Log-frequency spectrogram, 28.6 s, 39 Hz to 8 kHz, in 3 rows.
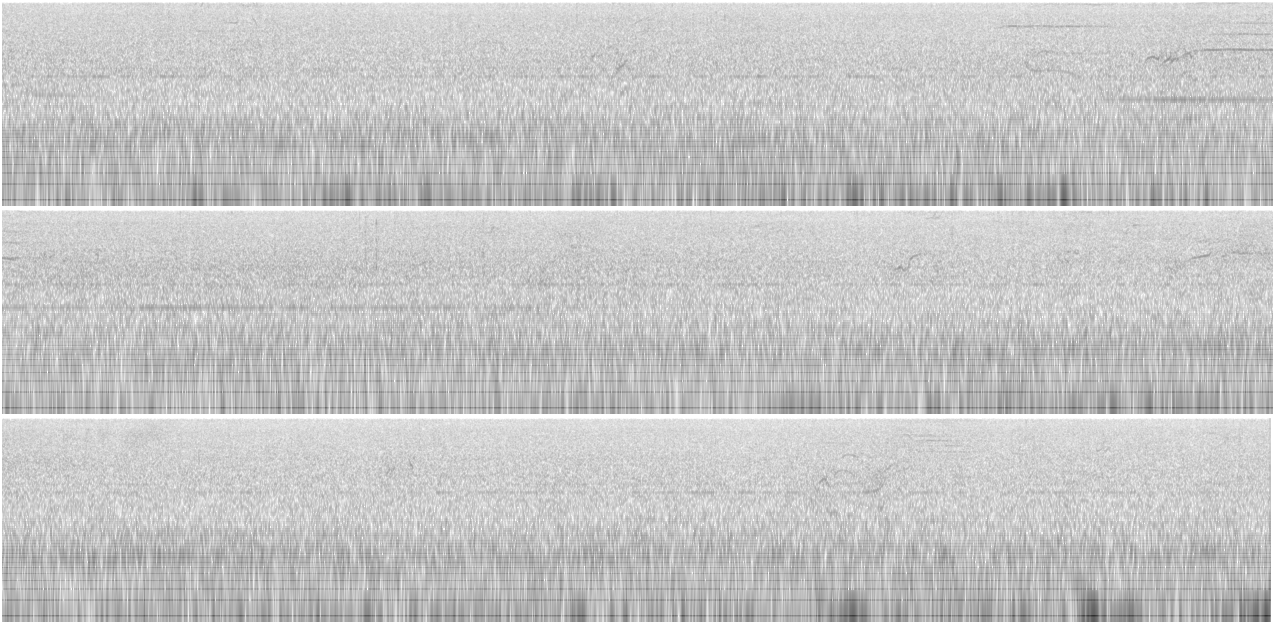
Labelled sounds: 8.5	9.7	killer whale, southern resident, 1.3 to 3.5 kHz
18.4	19.1	killer whale, southern resident, 2.2 to 4.1 kHz

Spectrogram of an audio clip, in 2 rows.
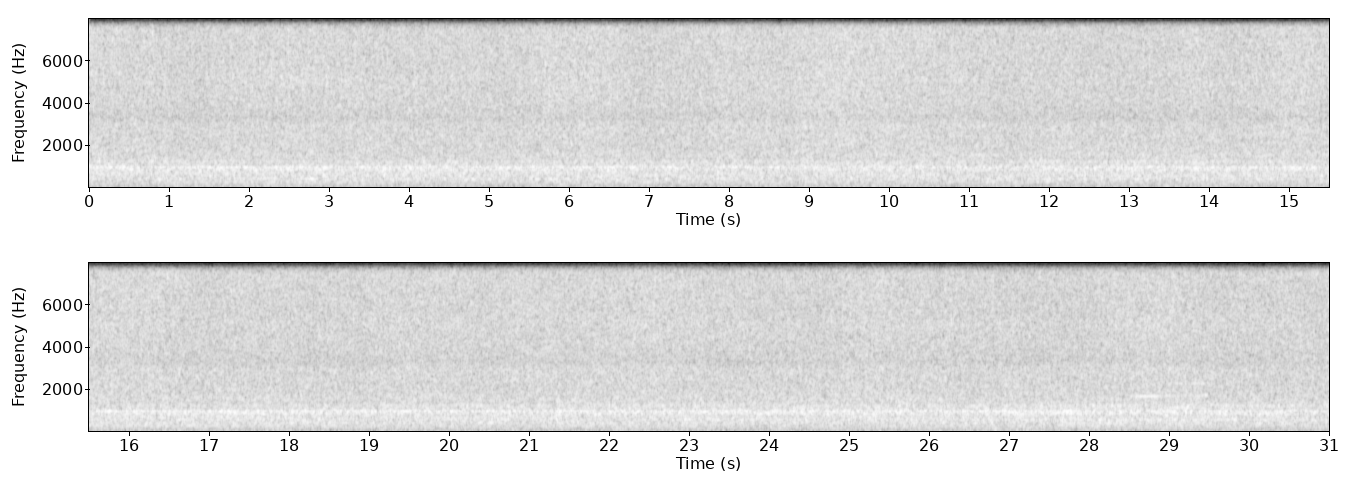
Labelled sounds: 28.4	29.6	killer whale, Bigg's (transient), AT1 transient, 1.0 to 2.4 kHz

